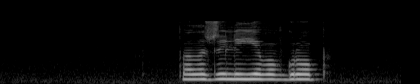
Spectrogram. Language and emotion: Russian, neutral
